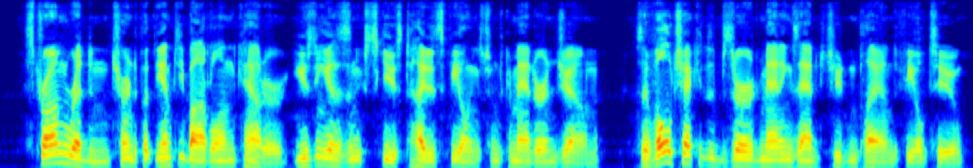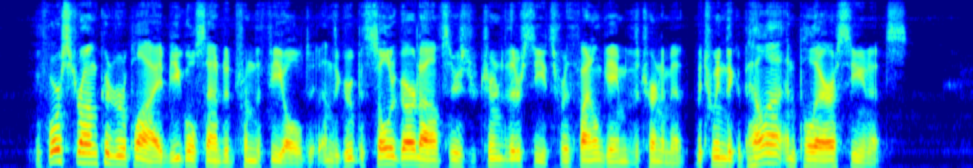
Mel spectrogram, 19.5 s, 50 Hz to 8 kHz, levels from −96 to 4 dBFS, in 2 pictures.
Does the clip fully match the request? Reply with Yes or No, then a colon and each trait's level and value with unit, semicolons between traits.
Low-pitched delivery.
Yes: low, 105 Hz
